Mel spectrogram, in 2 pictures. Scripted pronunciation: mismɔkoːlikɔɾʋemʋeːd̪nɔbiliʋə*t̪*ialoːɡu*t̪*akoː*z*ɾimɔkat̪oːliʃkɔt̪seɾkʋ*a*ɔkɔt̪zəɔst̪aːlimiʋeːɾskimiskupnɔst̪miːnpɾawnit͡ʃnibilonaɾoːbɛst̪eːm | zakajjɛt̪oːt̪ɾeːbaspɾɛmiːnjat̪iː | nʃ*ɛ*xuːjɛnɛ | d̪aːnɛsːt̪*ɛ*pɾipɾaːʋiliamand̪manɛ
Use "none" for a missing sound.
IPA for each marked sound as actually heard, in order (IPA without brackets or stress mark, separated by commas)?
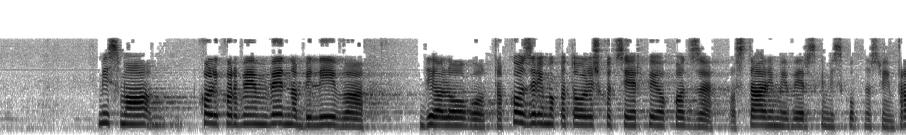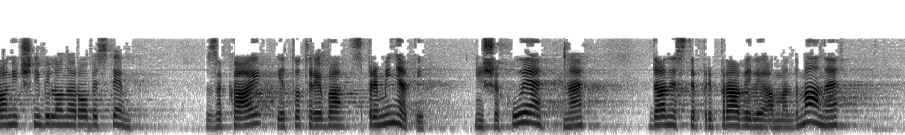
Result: d̪, t̪, z, i, ɛ, ɛ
